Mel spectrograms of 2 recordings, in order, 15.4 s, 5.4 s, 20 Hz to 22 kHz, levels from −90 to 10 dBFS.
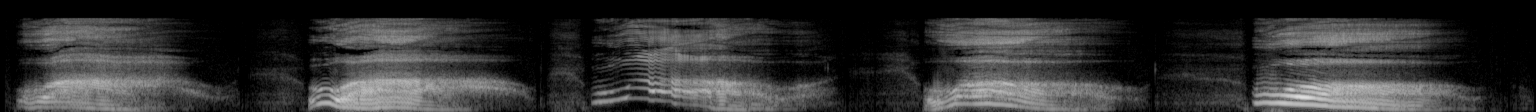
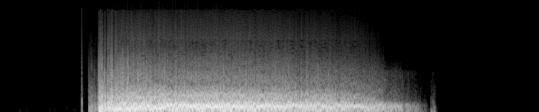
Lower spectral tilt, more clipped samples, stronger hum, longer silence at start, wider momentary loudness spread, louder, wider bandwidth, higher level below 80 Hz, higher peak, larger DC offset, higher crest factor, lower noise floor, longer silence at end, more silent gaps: second, -4 dB/octave vs -11.5 dB/octave; second, under 0.1% vs 5%; neither; second, 0.2 s vs 0.9 s; first, 23 LU vs 13 LU; second, -19 LUFS vs -5 LUFS; first, 12 kHz vs 4.4 kHz; second, -62 dBFS vs -16 dBFS; about the same, 0 dBFS vs 0 dBFS; neither; first, 22 dB vs 6 dB; second, -69 dBFS vs under -90 dBFS; second, 0.85 s vs 1.35 s; neither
